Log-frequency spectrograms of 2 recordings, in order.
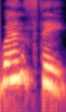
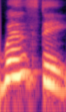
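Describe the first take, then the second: First: The first d is silent. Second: The same.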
